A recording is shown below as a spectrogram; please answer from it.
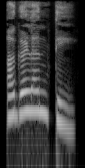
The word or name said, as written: ಅಗಳಂತಿ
